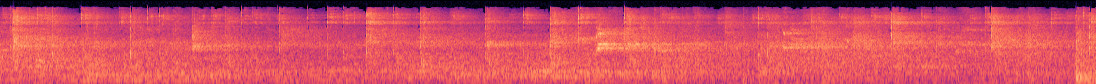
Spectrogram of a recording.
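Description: Table tennis ball clicking off bats and the table in rallies, sharp clicks at uneven intervals, over the murmur of voices in a sports hall.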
